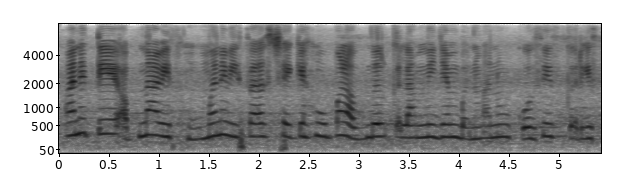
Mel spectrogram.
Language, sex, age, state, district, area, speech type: Gujarati, female, 18-30, Gujarat, Valsad, rural, spontaneous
